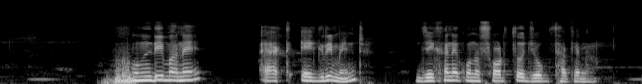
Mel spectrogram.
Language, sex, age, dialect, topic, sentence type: Bengali, male, 41-45, Northern/Varendri, banking, statement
